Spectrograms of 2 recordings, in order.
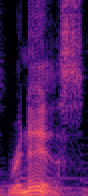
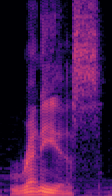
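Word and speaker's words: Rheneas: the correct pronunciation is renius kinda like Phineas as said by all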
